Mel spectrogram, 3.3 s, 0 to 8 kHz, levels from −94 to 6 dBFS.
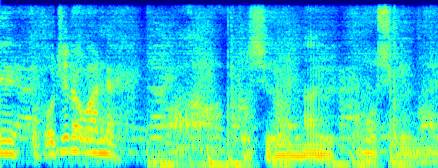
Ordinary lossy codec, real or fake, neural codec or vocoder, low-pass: none; fake; codec, 44.1 kHz, 2.6 kbps, DAC; 7.2 kHz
